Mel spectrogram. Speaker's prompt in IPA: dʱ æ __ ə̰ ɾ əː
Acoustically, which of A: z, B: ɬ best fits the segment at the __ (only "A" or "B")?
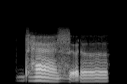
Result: A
